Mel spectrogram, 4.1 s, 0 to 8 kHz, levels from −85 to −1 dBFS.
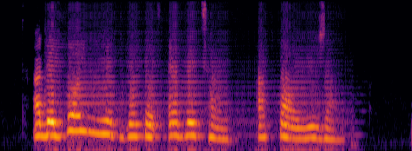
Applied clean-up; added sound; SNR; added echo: neural separator model SepFormer DNS4.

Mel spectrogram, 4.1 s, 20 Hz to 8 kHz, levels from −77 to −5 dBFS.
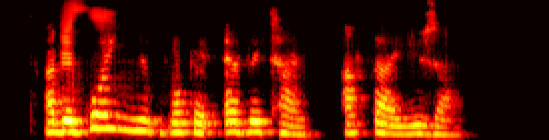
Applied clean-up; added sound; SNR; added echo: neural mask model Resemble Enhance denoiser.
